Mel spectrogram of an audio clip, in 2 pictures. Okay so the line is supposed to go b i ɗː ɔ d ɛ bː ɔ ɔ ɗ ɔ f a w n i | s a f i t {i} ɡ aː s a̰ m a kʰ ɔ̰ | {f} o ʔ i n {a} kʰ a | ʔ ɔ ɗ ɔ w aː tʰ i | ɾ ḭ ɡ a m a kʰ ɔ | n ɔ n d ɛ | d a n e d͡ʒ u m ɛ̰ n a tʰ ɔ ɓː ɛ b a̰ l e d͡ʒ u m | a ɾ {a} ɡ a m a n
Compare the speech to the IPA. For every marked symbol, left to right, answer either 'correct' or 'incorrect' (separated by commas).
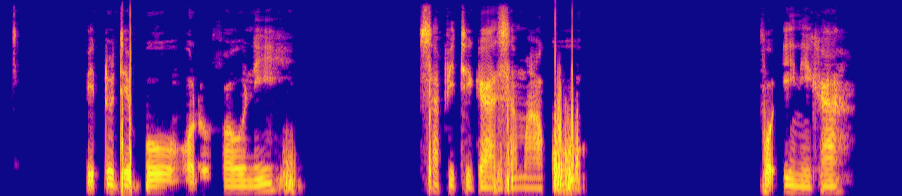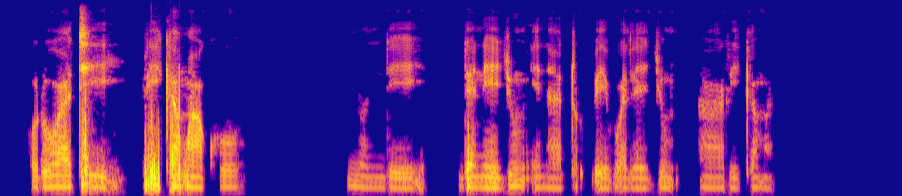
correct, correct, incorrect, incorrect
